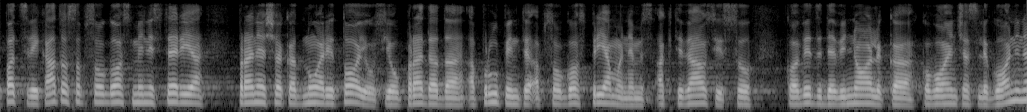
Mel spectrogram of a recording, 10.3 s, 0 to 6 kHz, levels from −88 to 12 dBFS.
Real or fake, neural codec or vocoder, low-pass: real; none; 5.4 kHz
